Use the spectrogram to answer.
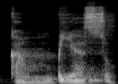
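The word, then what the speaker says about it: Cambiaso: Campaso. Let me spell it properly the way it should be.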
